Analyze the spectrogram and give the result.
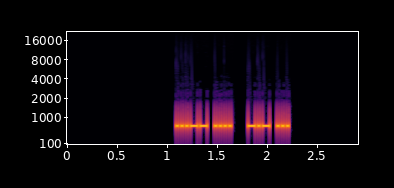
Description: Morse code, heard as a keyed tone, about 50 wpm, 700 Hz. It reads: 3H KS
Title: Winter Field Day Exchanges Encore 50wpm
